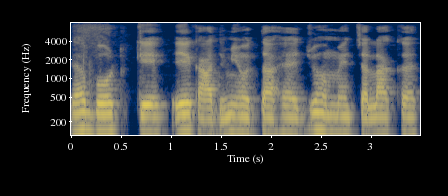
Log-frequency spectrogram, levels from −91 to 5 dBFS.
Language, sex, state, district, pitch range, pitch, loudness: Hindi, male, Bihar, Lakhisarai, 120-130 Hz, 120 Hz, -18 LUFS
